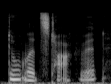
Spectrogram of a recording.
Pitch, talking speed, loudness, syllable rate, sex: 205 Hz, 270 wpm, -24 LUFS, 5.7 syllables/s, female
